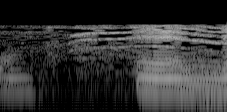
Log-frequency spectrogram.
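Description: A man's voice preaching: a phrase trails off, and after a short lull a single syllable is drawn out long on one steady pitch, chant-like, from about a second and a half in.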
